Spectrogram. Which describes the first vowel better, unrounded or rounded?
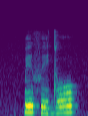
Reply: unrounded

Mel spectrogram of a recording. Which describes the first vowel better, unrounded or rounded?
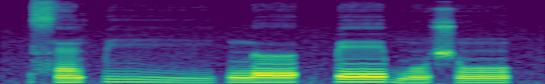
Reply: unrounded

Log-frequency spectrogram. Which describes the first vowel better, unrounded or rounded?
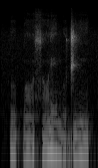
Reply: rounded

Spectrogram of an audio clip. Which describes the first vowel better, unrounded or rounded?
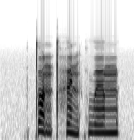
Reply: rounded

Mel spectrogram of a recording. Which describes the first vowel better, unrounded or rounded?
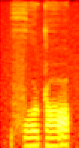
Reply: rounded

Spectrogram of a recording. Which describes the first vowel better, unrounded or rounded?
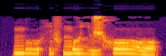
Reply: rounded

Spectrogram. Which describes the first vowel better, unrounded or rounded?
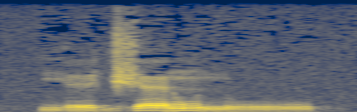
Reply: unrounded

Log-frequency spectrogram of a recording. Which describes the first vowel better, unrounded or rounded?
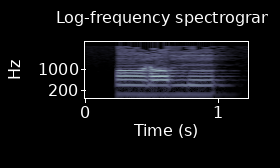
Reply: rounded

